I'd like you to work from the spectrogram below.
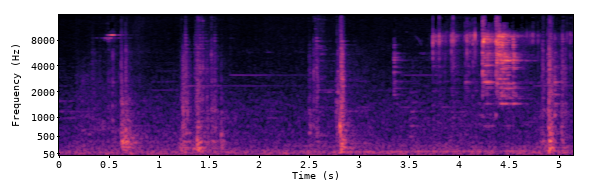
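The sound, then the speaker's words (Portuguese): Objects being loaded into a fancy car: several sharp thumps and clinks at uneven intervals, a door or hatch knock, and a brief bright rattle near the end, with no talking. “Calma, eu tenho umas coisas para colocar no carro.”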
